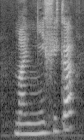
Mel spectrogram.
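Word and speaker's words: magnifica: Olha aqui uma palavra interessante pra gente pensar a pronúncia, né? Como é diferente do magnífica, magnífica e magnífica. Então, o nosso GN aqui com o som de NH.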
